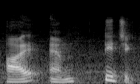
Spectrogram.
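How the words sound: The words are said separately.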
